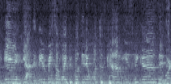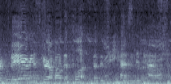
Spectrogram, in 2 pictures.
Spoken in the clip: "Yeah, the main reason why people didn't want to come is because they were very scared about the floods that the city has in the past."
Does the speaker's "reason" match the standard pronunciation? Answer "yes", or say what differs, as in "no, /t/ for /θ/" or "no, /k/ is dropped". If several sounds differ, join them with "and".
no, /s/ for /z/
